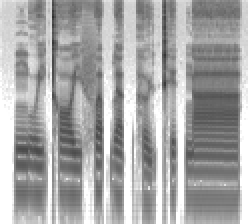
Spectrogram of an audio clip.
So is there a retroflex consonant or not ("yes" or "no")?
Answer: no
